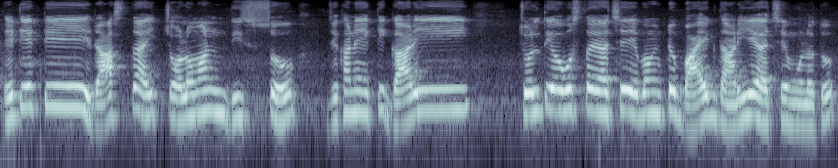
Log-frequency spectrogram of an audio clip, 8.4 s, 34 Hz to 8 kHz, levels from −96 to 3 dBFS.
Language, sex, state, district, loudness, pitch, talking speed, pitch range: Bengali, male, West Bengal, Alipurduar, -16 LUFS, 205 Hz, 120 wpm, 175-225 Hz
